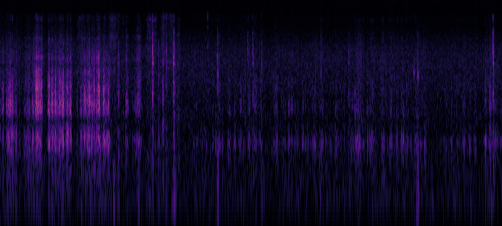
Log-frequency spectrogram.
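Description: A hand scratches the tip of a blue plastic ballpoint pen across a flat white paper sheet lying on a hard surface, hatching fast strokes to draw the hair of a face. Dense, scratchy patter comes in loud bursts for the first few seconds, then settles into quieter, lighter strokes with brief dry taps.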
